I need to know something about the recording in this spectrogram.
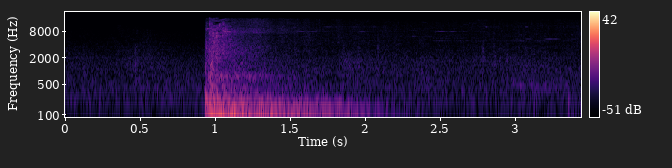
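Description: A deep booming impact hits and rumbles away.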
